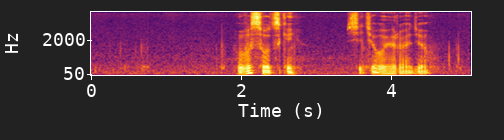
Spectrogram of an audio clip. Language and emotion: Russian, neutral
